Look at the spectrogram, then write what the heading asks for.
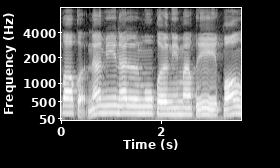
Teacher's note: dia termasuk huruf qalqalah, jadi dipantulkan ya ketika sukun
